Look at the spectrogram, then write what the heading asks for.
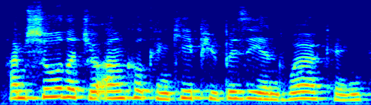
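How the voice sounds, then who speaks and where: A woman's voice: mid-range voice, quick pace, warm tone, close to an everyday voice. A woman playing a kindly, fussing older spinster housekeeper in a radio play. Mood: concerned, insistent. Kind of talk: audio drama acting.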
